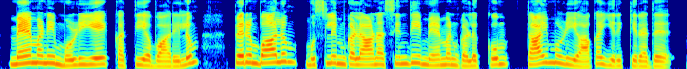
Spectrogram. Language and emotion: Tamil, neutral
